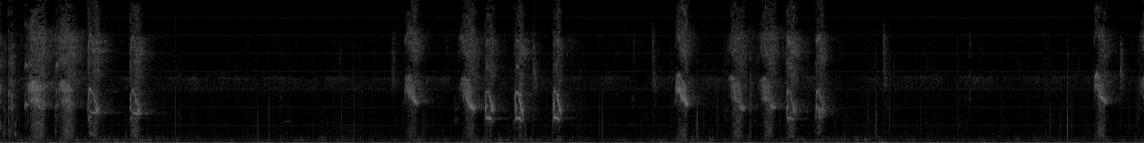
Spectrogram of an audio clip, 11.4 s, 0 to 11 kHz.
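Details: Boat-tailed grackle in Florida, the largest Florida blackbird, which accompanies its whistles and crackling calls with fluffing feathers and fluttering wings; issued on a 1969 record. Clusters of sharp, high crackling and squeaky notes recur every few seconds over a steady background hiss.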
